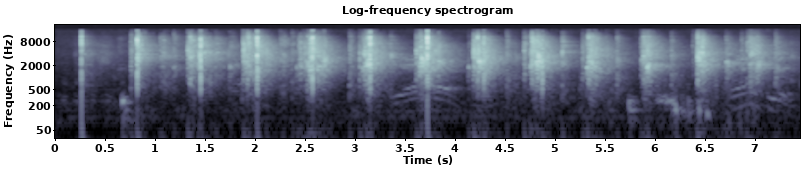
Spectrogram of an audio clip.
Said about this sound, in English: But even if you can't play an instrument, you can clap your hand. Let's do this.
